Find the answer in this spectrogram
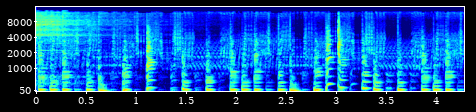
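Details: Electronic dance music with a pounding regular beat and synth chords, no animal sounds.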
